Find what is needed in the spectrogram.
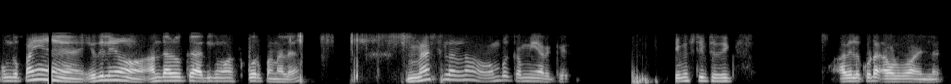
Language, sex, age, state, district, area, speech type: Tamil, male, 18-30, Tamil Nadu, Nagapattinam, rural, conversation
